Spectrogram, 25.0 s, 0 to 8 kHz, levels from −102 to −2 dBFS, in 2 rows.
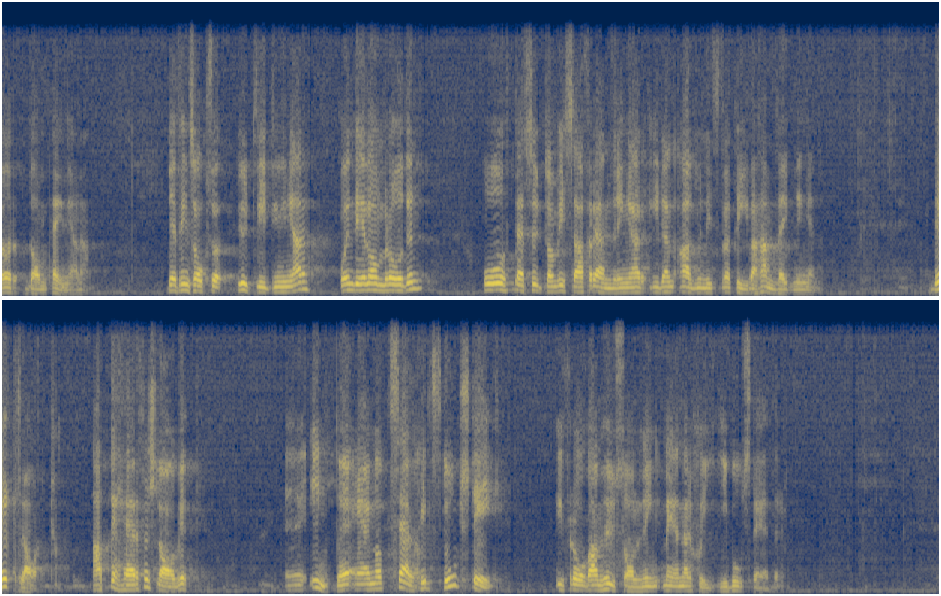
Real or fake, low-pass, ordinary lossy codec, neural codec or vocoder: fake; 7.2 kHz; none; codec, 16 kHz, 4 kbps, FreqCodec, smaller model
